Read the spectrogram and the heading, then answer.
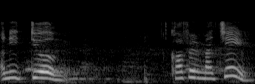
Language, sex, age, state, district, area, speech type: Nepali, female, 18-30, West Bengal, Kalimpong, rural, spontaneous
